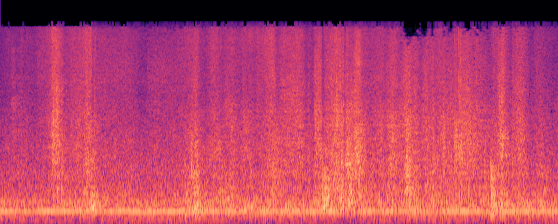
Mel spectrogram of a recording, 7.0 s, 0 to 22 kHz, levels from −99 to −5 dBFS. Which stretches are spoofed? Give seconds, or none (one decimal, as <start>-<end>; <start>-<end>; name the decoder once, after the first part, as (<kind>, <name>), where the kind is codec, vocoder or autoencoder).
0.0-5.8 (vocoder, Vocos); 6.6-7.0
